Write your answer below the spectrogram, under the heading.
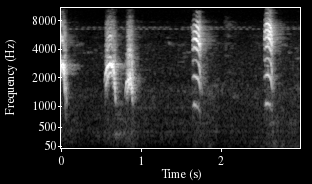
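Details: Chatty long-tailed shrike used as a lure for reluctant singers: a few short, nasal, squeaky rasping notes, one doubled, separated by brief silences.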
